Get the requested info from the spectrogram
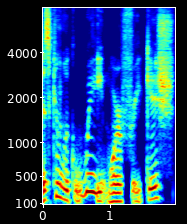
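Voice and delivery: voice cracking and breaking on the words. Speaker critiquing a design, voice cracking. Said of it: "voice crack".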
